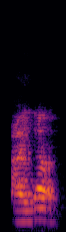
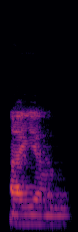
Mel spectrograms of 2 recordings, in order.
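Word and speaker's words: עין: So the eye is pronounced ayan. Ayan. Ayan.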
